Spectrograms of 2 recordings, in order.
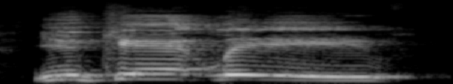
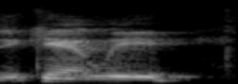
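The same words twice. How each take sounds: First: YOU CAN'T LEAVE drawn out slowly, high and loud; emphatic repeat. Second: Said in the usual way. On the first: Real, not acted. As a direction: stretch "you can't leave" right out, pitched up and louder. Repeats the words with heavy emphasis.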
